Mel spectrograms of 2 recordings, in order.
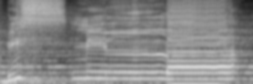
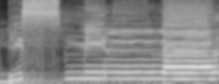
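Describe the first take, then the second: The two takes are said the same way.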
